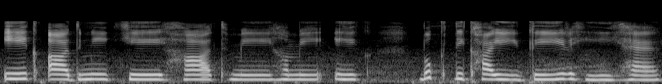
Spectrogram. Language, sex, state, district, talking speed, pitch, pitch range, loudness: Hindi, female, Punjab, Fazilka, 110 wpm, 225 Hz, 220-235 Hz, -17 LUFS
